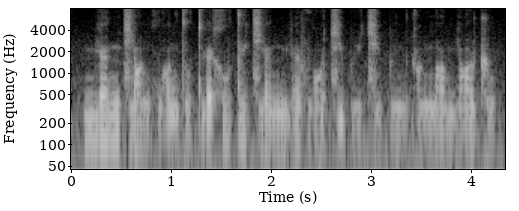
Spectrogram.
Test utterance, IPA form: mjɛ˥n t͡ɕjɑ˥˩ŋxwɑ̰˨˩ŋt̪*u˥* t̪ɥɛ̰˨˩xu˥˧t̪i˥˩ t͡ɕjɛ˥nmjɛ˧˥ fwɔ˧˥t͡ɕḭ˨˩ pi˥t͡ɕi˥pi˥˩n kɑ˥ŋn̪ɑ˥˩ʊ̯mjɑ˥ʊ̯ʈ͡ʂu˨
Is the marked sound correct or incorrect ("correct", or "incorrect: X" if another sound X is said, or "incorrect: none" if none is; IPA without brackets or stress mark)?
incorrect: u˥˩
